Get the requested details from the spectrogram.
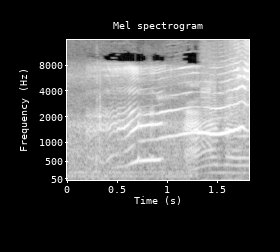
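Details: Young boy with hiccups crying in frustration: a rising, wailing cry growing louder and higher, with faint background noise; fussy infant cry.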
